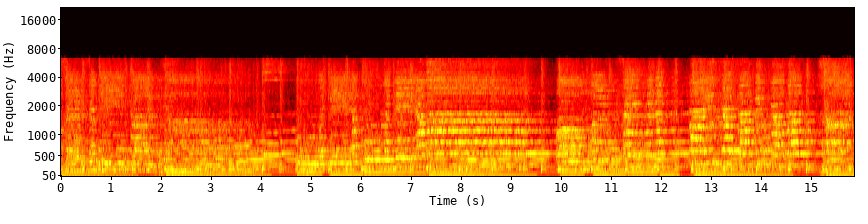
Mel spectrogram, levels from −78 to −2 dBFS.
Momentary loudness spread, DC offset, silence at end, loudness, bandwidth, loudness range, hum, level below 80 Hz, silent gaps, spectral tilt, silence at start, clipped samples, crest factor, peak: 6 LU; 0.7%; 0 s; -21 LUFS; 6.6 kHz; 4 LU; none; -34 dBFS; none; -3 dB/octave; 0 s; under 0.1%; 16 dB; -6 dBFS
